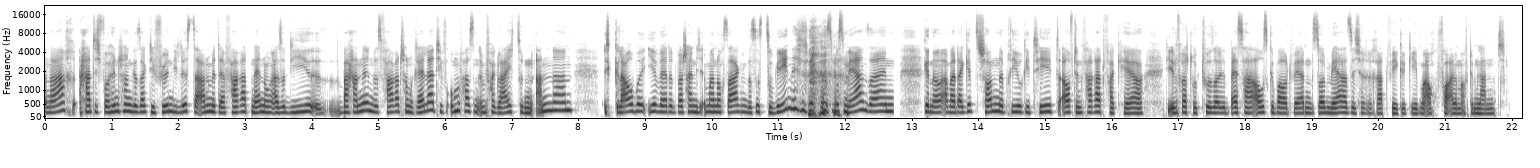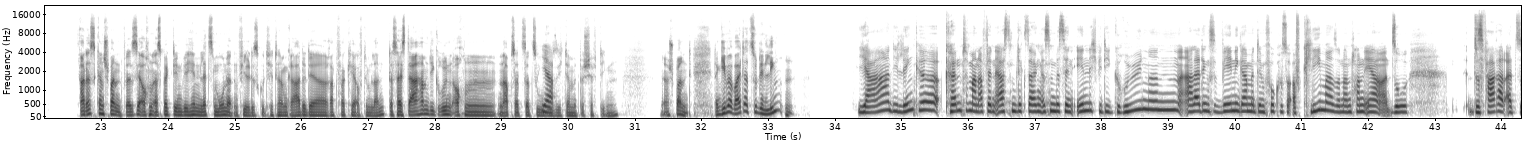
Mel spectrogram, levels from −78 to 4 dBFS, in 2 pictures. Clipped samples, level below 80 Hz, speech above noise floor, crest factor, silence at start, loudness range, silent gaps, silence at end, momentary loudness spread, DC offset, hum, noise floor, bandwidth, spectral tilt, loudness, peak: under 0.1%; -60 dBFS; 59 dB; 18 dB; 0 s; 4 LU; 12.74-12.82 s, 22.51-22.59 s, 33.63-33.93 s; 0 s; 7 LU; under 0.1%; none; -78 dBFS; 16.5 kHz; -6 dB/octave; -19 LUFS; -2 dBFS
